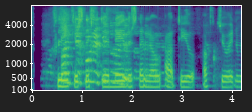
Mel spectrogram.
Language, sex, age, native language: Icelandic, female, 12, Icelandic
